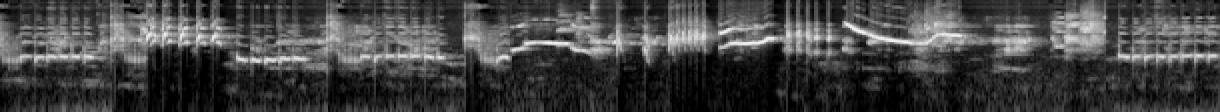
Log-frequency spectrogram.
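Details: Asian pied starling in lively full song: harsh squawks and chatter mixed with steady whistled notes, rising and falling whistles and buzzy bursts, loud and varied throughout.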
